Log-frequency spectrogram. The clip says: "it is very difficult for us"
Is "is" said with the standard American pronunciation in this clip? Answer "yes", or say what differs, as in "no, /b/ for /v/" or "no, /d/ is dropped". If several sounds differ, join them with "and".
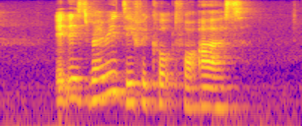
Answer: yes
